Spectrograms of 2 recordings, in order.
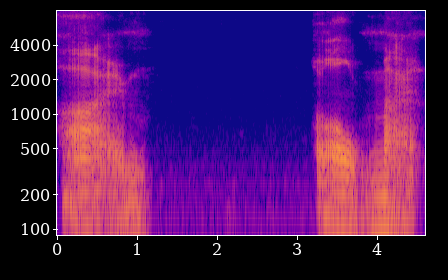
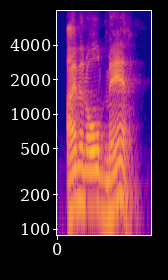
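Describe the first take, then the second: First: Put-on slow, soft, stretched-out old man. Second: Said in the usual way. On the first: Shown as a demonstration. Contrasting with normal speech, old man voice. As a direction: say it slowly and quietly as an old man. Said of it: "the pronunciation of your words". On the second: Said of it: "But if you go".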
